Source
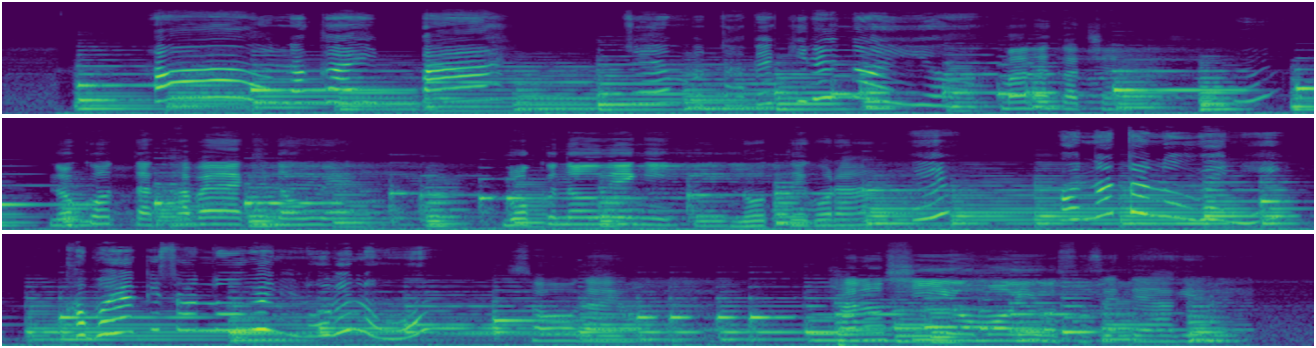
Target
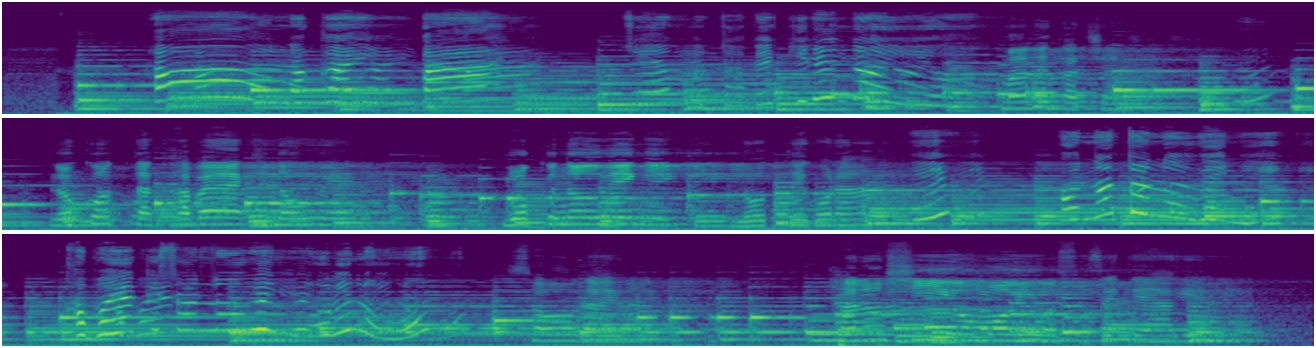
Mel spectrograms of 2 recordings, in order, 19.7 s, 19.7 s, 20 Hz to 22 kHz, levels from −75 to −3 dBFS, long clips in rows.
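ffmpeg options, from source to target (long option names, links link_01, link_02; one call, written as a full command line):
ffmpeg -i in.wav -filter_complex "[0:a]asplit=2[link_01][link_02];[link_02]adelay=198.3,volume=-11dB,highshelf=frequency=4000:gain=-4.46[link_03];[link_01][link_03]amix=inputs=2:normalize=0" out.wav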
